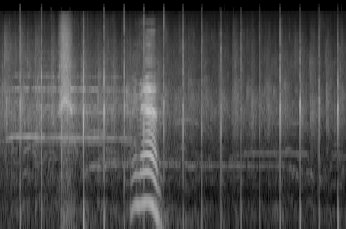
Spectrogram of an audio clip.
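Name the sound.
audience clapping hands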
